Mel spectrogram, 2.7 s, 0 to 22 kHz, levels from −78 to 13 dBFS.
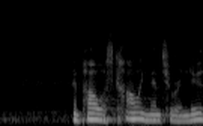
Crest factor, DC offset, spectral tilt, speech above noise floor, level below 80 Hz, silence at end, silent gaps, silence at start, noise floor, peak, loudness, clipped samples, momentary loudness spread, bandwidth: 18 dB; under 0.1%; -9 dB/octave; 34 dB; -76 dBFS; 0 s; none; 0.95 s; -69 dBFS; -18 dBFS; -36 LUFS; under 0.1%; 7 LU; 6.8 kHz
